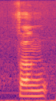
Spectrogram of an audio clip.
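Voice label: "feng1", Mandarin Chinese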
